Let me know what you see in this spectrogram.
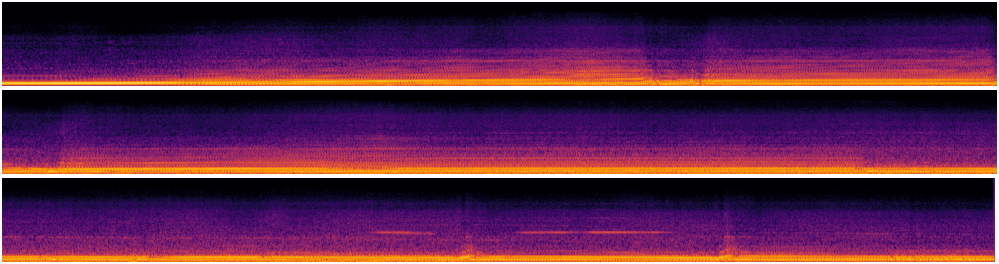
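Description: Factory Five Daytona Coupe replica's engine running hard on track, climbing in pitch as the car accelerates, with brief breaks about seven and ten seconds in. It then holds a steady note and eases slightly lower later on.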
